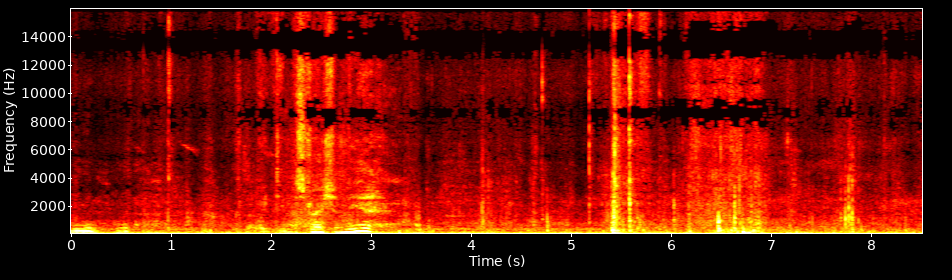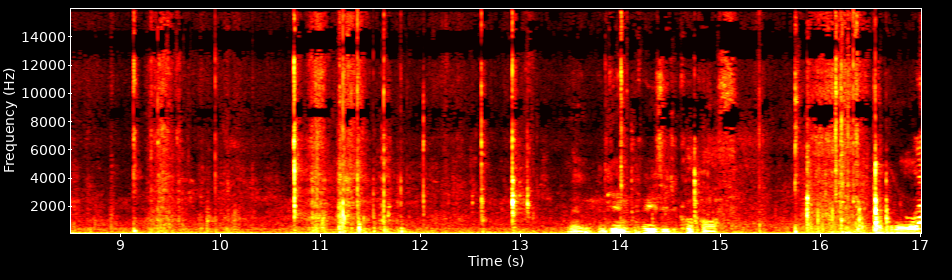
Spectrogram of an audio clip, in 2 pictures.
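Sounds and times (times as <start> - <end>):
fabric and strap rustling: 0.4 - 12.9.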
